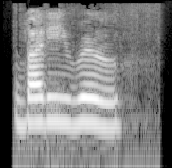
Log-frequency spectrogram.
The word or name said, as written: buddyroo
